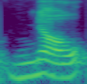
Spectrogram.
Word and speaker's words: know: Know, o K é mudo, tá?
